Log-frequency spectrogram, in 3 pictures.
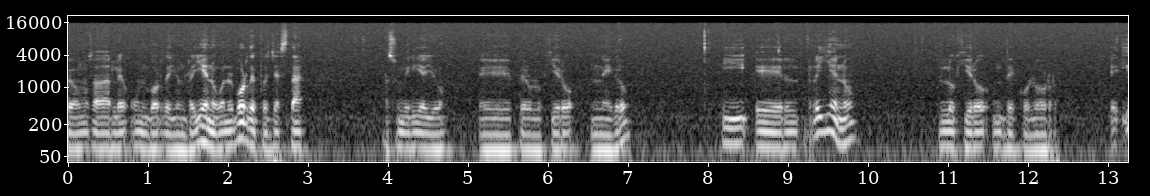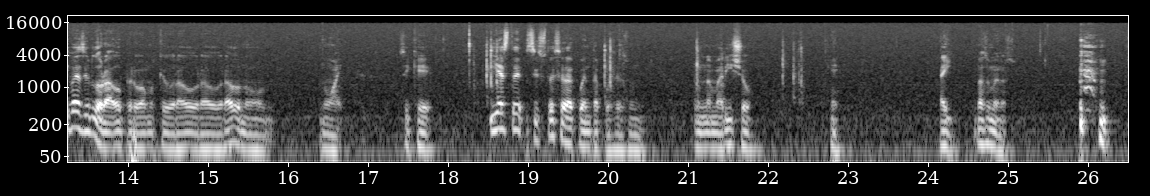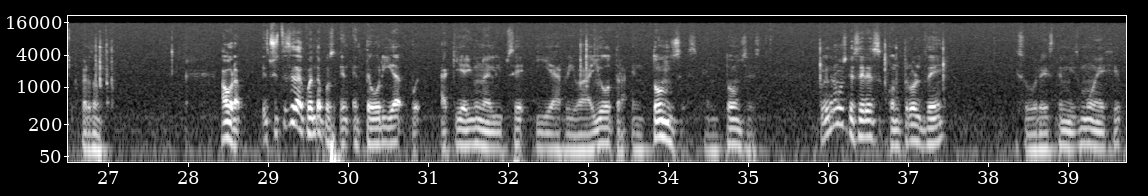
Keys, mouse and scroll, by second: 3.5 click, 6.1 click, 9.1 click, 10.5 click, 11.7-13.3 drag, 13.4-16.6 drag, 17.8 click, 18.7 alt+Tab, 20.3 alt+Tab, 22.1 ctrl+shift+f, 23.5 click, 25.0 click, 27.2 alt+Tab, 33.2 alt+Tab, 35.2 click, 36.6 ctrl+d, 38.0-39.7 ctrl+drag.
